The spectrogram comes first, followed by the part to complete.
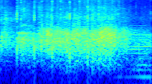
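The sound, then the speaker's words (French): Sustained, dense applause from a standing theatre audience at the end of a three-hour performance, a steady wash of many hands clapping at once without pause, loud and even throughout. “Les applaudissements sont nourris et la salle est debout.”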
